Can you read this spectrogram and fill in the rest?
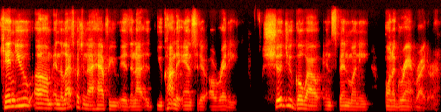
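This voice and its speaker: A man's voice: fairly low pitch, sing-song, moderate pace. A man hosting a podcast, interviewing his guest in a casual, conversational style. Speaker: podcast host.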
